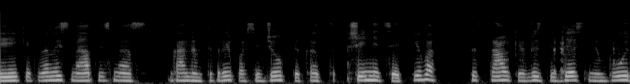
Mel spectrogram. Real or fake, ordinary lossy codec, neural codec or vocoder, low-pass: real; MP3, 96 kbps; none; 7.2 kHz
